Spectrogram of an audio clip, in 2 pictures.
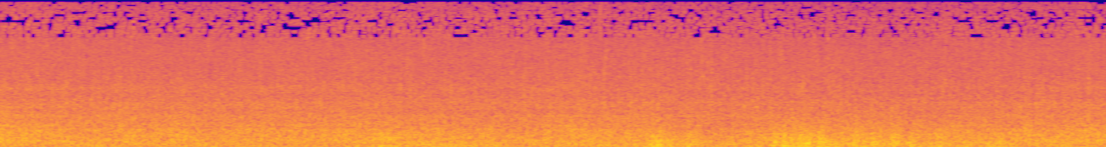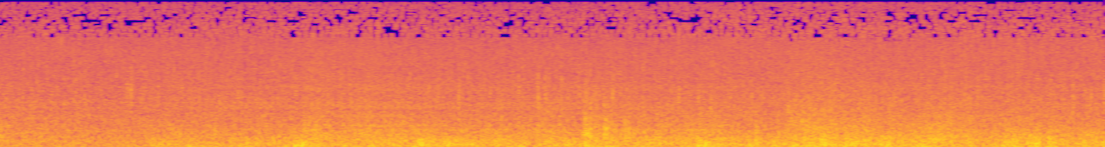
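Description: Steady rain with low rolling thunder that swells up about ten seconds in and again through the second half.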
